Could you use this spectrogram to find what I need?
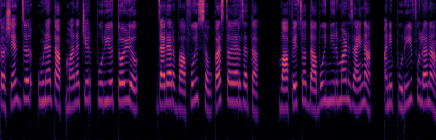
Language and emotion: Goan Konkani, neutral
